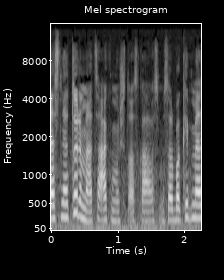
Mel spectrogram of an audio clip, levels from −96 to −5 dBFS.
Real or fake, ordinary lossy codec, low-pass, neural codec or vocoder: real; MP3, 64 kbps; 14.4 kHz; none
